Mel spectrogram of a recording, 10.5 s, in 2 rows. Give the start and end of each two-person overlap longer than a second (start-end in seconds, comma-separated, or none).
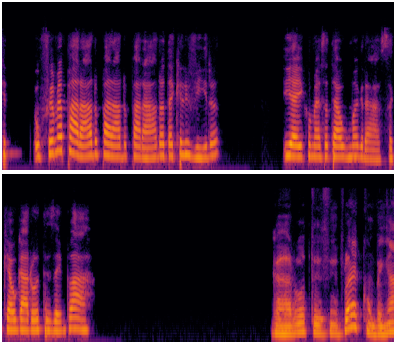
none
